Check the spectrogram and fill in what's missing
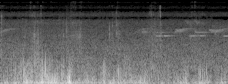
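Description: Gusty wind buffets the microphone in a steady low rumble near open water, with brief louder gusts and no talking.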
